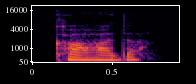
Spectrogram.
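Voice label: "kada", Croatian; mreznik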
